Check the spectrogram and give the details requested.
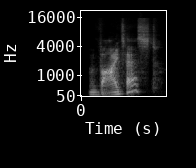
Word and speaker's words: Vite: So I will be using Vitest. Vitest, yeah. Vitest. Yeah, I mean it's pronounced Vite, so Vitest maybe.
